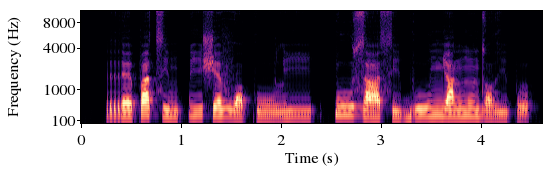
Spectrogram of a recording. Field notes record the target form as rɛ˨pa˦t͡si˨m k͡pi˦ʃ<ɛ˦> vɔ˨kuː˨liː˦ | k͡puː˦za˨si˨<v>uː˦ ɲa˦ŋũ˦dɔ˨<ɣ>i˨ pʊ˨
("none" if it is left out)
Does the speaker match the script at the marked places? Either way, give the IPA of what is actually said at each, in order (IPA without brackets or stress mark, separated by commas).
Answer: ɛ˦, b, ɣ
